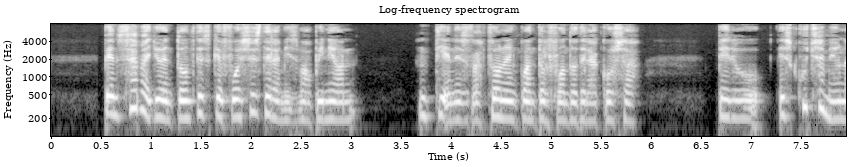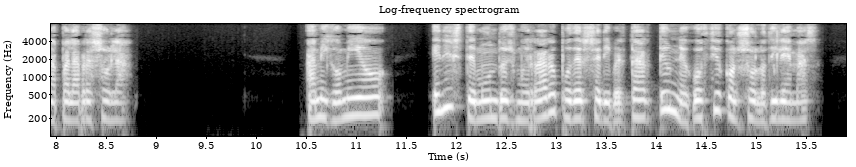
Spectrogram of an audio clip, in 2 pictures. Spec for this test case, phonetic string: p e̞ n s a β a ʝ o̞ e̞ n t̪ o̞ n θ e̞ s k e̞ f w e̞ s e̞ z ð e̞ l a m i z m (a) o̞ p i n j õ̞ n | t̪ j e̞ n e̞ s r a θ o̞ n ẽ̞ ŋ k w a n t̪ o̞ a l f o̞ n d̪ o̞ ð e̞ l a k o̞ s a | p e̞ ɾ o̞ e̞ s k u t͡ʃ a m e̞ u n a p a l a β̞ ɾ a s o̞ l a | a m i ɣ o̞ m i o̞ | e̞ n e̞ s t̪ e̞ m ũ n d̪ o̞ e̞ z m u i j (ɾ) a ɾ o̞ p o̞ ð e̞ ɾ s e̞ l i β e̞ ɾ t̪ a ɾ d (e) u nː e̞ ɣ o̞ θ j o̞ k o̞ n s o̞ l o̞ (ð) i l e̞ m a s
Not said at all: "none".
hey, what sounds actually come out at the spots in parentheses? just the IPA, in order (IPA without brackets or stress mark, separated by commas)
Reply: a, r, e, ð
